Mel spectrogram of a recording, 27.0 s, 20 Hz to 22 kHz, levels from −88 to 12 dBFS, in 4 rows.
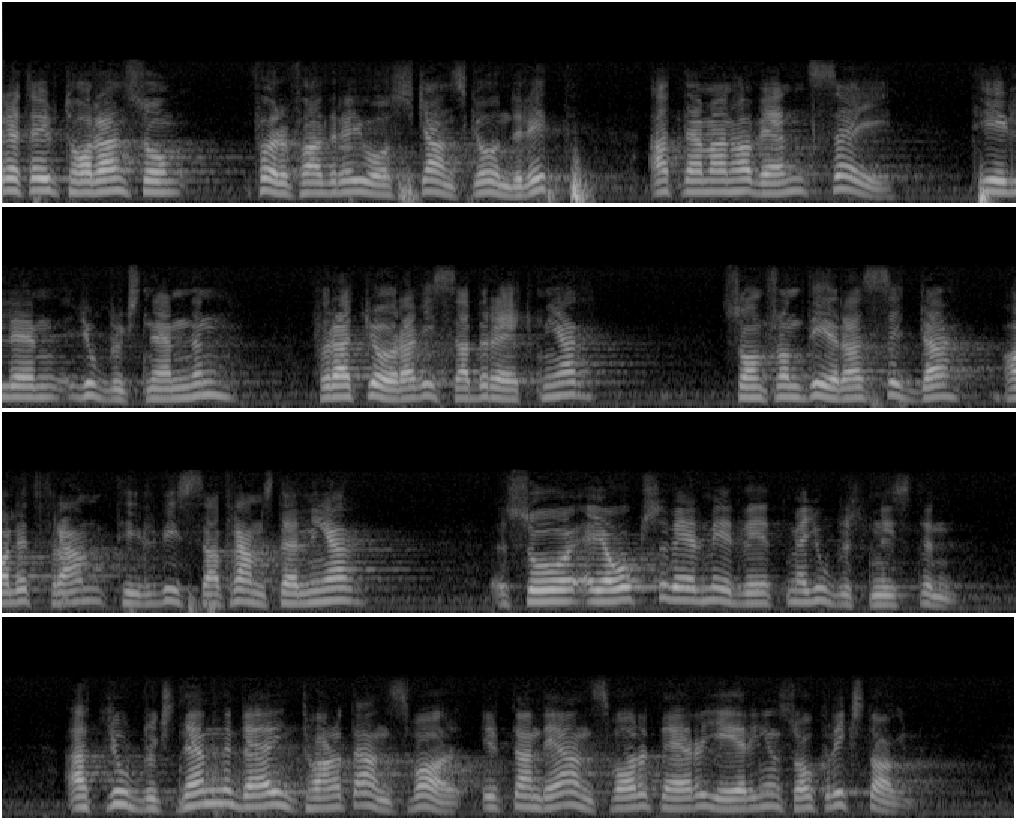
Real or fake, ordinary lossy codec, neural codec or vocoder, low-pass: real; none; none; none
